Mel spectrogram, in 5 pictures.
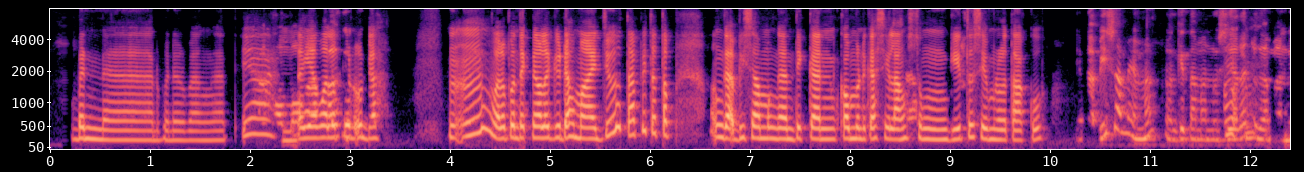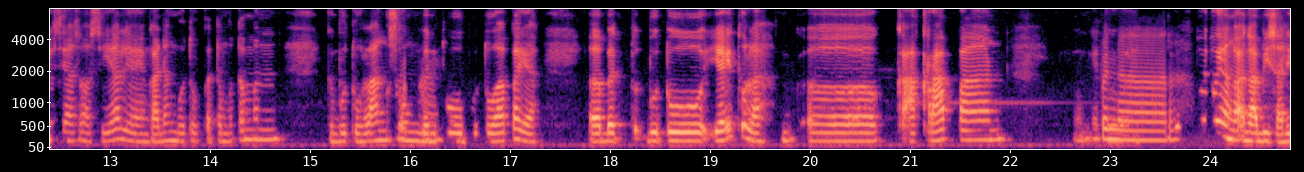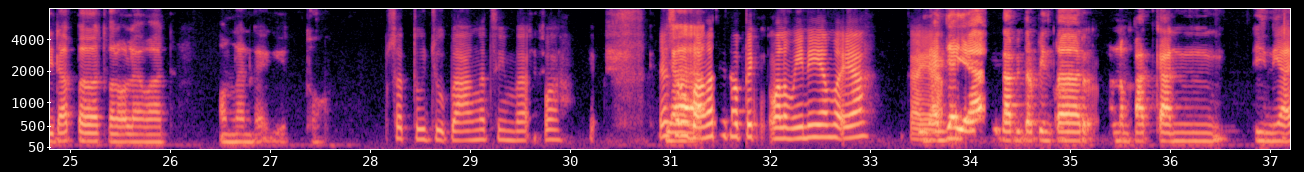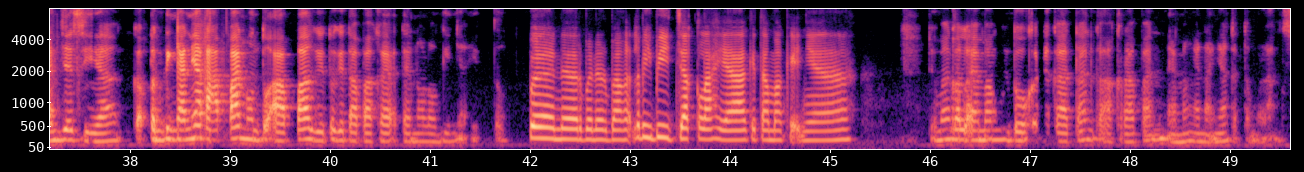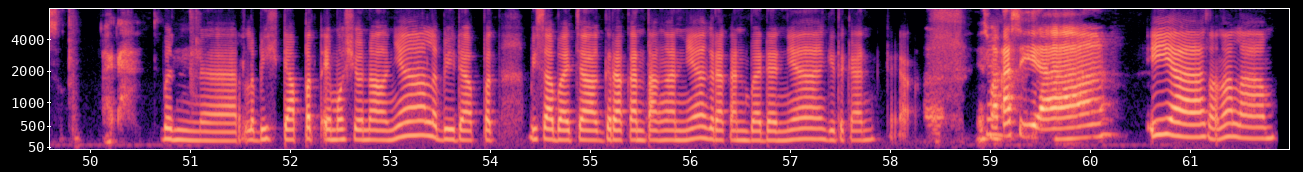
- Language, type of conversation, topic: Indonesian, unstructured, Bagaimana teknologi mengubah cara kita berkomunikasi dalam kehidupan sehari-hari?
- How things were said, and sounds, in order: distorted speech; other background noise; static; chuckle; tapping; teeth sucking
